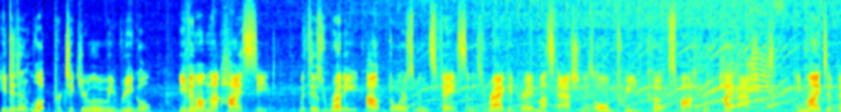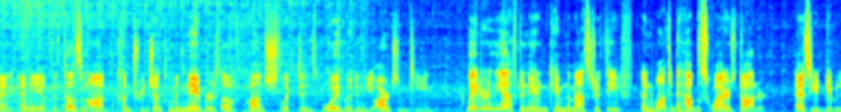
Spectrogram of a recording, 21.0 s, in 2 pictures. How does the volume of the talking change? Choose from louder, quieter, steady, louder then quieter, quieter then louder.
steady.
